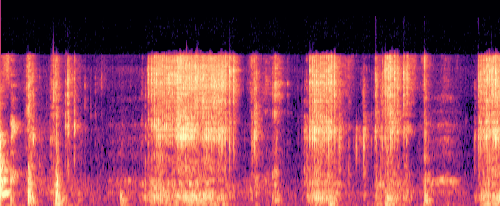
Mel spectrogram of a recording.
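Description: A sheet of designer paper being unfolded and handled: a few light clicks, then a scraping rasp of about a second, followed by two shorter rasps.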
